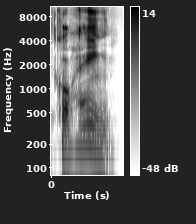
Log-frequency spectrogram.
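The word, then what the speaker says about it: kohen: right the priest right the priest is the Cohen or the Cain proper way to say it is cohain you see that said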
